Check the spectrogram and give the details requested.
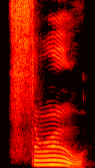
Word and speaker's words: through: Okay, I went thrugaha the tunnel, and I'm here to tell you, hey, all you have to do is pronounce it like the past tense of throw, which is through.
